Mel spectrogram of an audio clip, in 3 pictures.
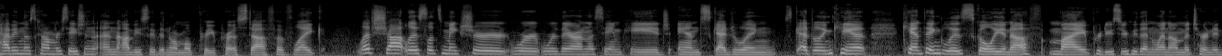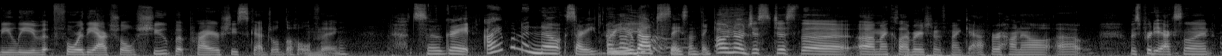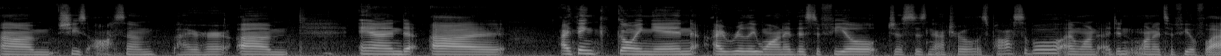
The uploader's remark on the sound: We are live, on-location at the TCL Chinese Theatre for the 19th annual Oscar Qualifying HollyShorts Film Festival. We are live, on-location at the TCL Chinese Theatre for the 19th annual Oscar Qualifying HollyShorts Film Festival.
